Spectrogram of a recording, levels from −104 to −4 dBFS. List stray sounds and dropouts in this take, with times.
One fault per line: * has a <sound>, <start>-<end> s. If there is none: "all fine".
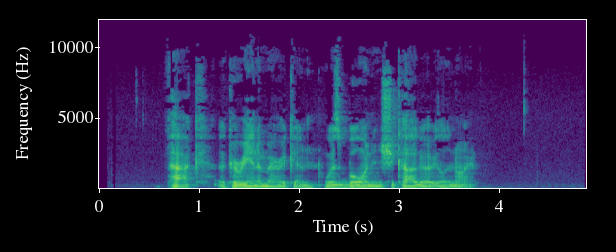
all fine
